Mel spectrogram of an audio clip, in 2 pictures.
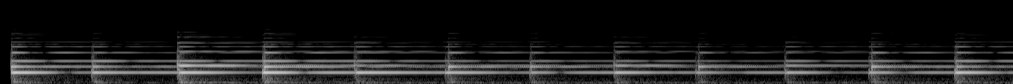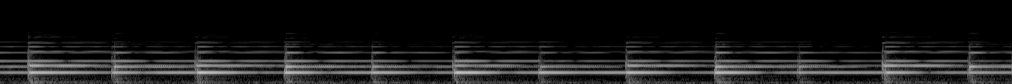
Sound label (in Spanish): musica de terror ritmos medidos; creepypastas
